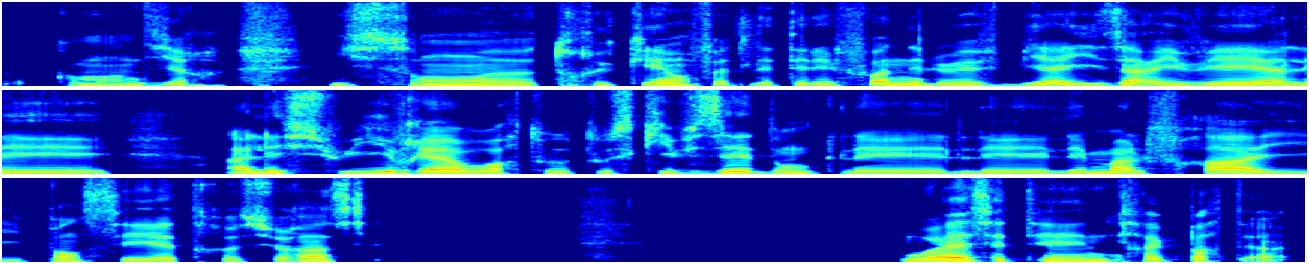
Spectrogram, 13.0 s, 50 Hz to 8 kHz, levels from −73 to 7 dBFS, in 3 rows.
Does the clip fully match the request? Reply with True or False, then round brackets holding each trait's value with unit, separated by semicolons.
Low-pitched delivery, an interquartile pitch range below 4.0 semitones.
True (125 Hz; 2.9 semitones)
